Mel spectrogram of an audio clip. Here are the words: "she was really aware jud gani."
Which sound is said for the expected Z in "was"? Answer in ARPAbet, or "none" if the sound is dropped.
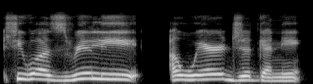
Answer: Z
